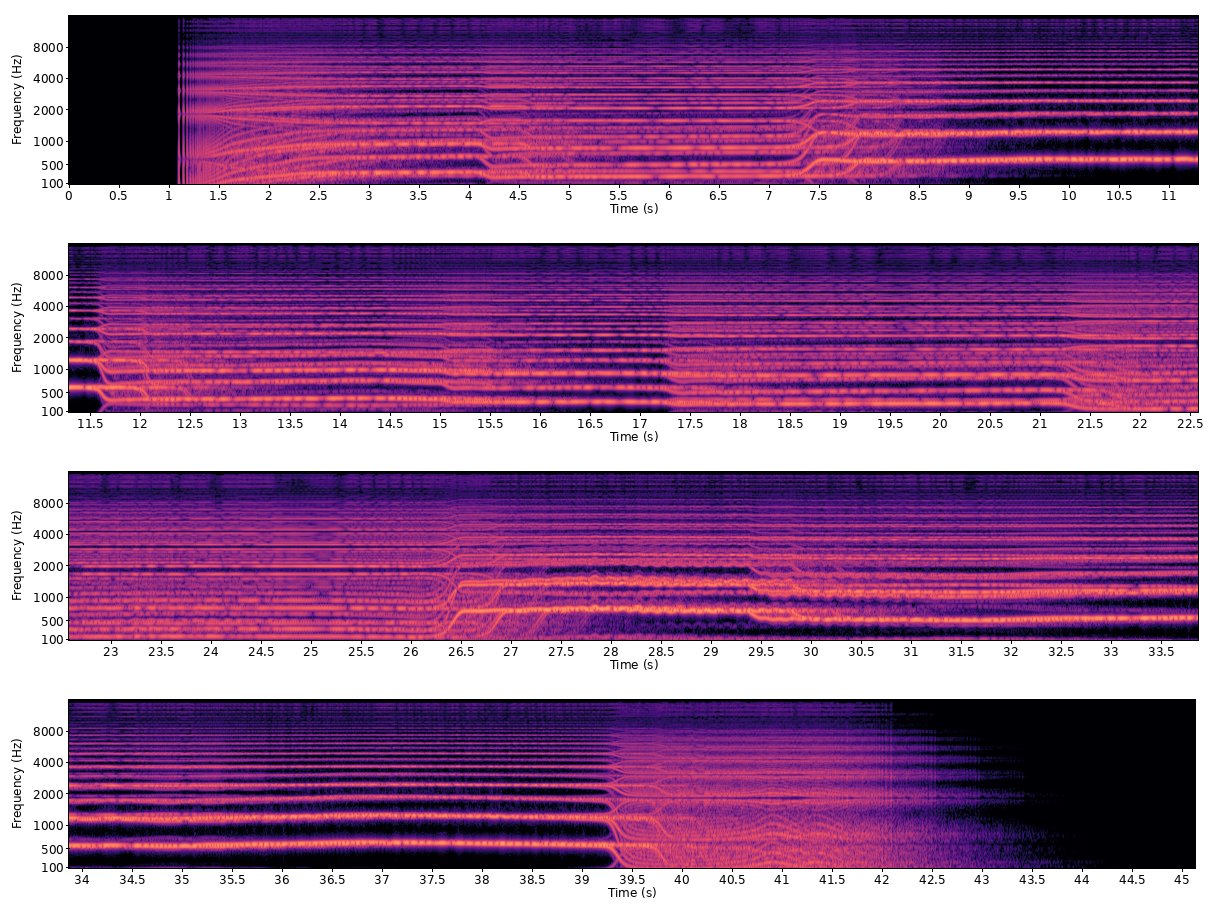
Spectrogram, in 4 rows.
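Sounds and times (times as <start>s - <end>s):
theremin through ring modulator: 1.1s - 43.1s.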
